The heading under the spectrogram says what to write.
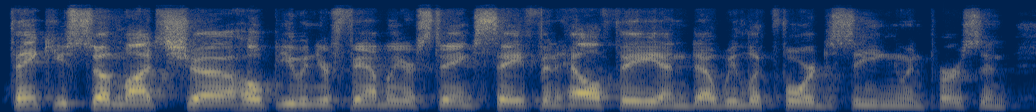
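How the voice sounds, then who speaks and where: A man's voice: medium pitch, flat delivery, fast talker, a little mellow. An American man hosting a sports interview series, putting questions in a conversational, announcer-like way. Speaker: web series host, sports play-by-play announcer.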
